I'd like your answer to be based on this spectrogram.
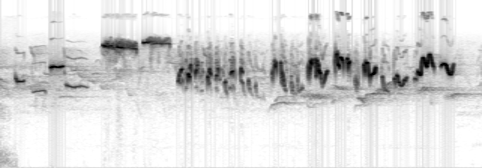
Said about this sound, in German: Eine Ausnahme gibt es da allerdings, das Rotkehlchen. Bei ihnen schmettern auch die Weibchen tolle Arien.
